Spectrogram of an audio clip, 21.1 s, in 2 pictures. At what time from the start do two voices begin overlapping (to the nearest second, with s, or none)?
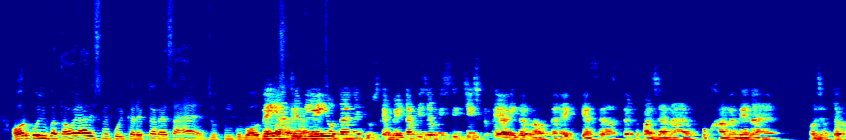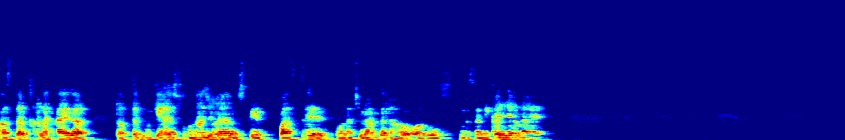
3 s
